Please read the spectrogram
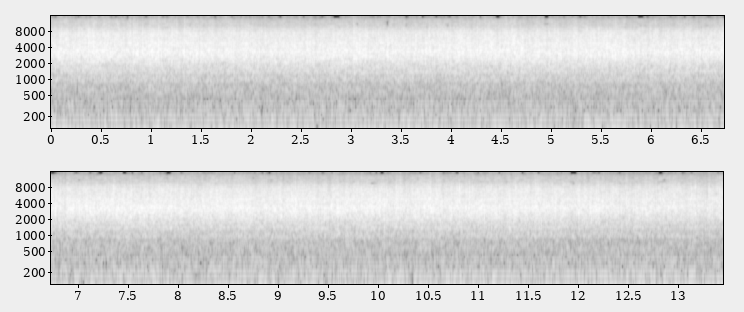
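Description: Heavy rain hitting a car's windshield and roof while driving at highway speed, heard from inside the cabin, over steady tyre and road noise and the low drone of the engine.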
